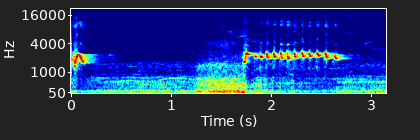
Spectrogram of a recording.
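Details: Yellow-vented bulbul singing as a lure to set other bulbuls singing: a single brief chirp, a soft rustle, then a fast buzzy trill of pulsed notes lasting about a second over faint hum.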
